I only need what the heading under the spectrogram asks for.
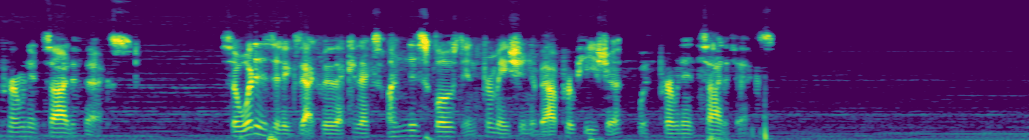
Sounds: music, speech

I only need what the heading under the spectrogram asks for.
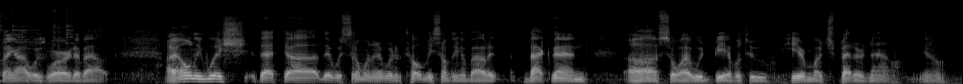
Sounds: speech

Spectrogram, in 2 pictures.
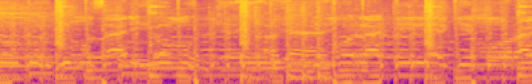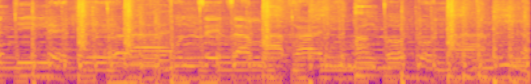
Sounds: funk, music

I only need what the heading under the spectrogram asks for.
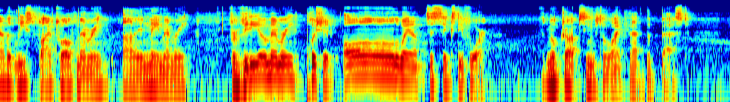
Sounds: speech

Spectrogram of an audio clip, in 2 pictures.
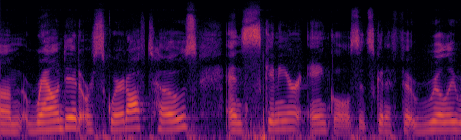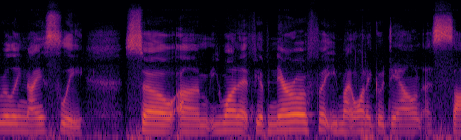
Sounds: speech

